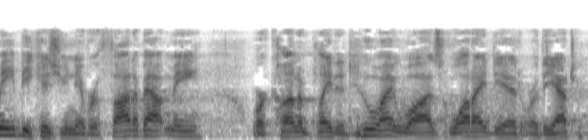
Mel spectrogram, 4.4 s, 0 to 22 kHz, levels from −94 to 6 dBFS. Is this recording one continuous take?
yes; 0 cuts

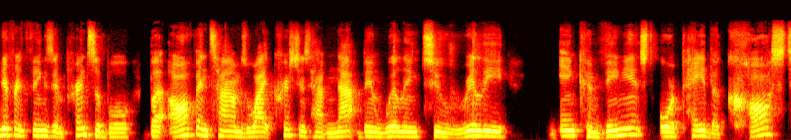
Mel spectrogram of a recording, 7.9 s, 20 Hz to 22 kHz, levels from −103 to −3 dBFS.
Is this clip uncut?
no; 2 cuts; at 1.4 s, 5.6 s

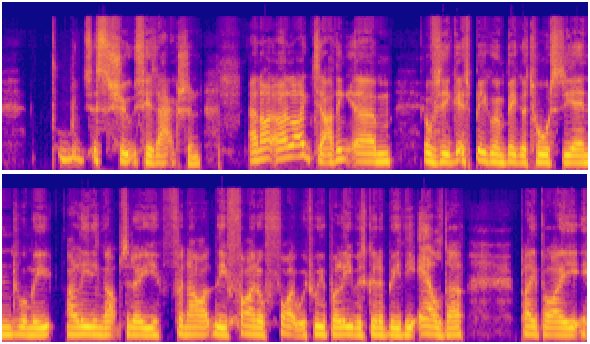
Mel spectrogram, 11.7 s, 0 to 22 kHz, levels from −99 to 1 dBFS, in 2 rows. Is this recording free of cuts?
yes; 0 cuts

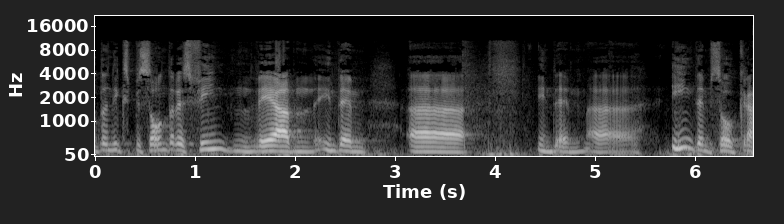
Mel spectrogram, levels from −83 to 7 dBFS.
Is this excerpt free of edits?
yes; 0 cuts

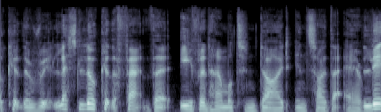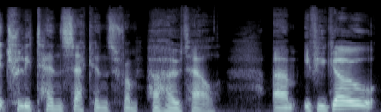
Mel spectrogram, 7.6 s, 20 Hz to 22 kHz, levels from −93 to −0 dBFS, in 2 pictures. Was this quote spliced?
yes; 2 cuts; at 3.6 s, 5.2 s

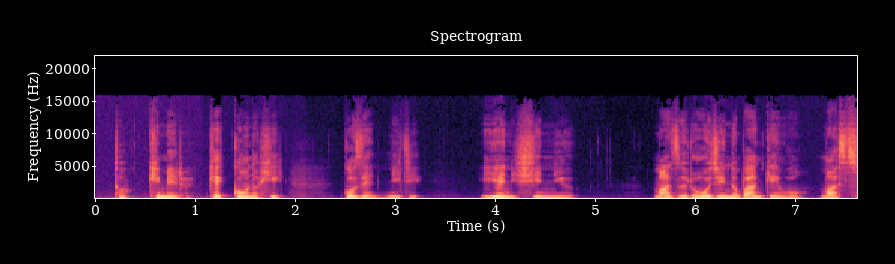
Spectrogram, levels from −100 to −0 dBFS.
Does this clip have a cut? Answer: yes; 1 cut; at 1.0 s

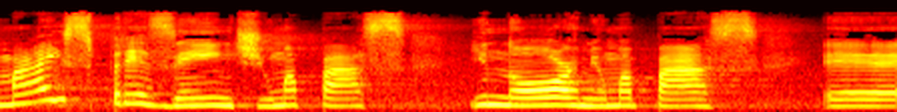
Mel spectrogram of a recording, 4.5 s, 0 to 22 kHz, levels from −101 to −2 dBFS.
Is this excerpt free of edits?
yes; 0 cuts

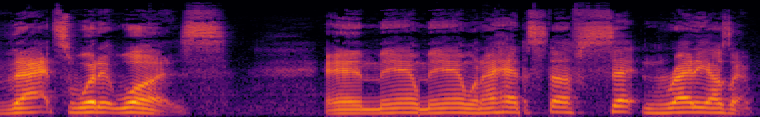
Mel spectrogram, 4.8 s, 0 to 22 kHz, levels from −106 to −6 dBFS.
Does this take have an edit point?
yes; 2 cuts; at 2.6 s, 3.3 s

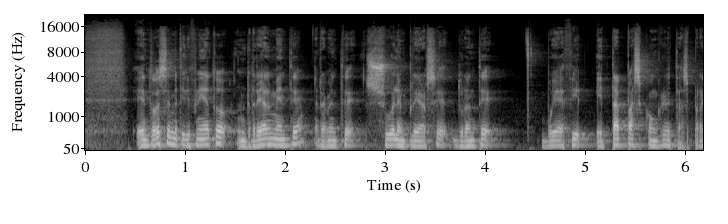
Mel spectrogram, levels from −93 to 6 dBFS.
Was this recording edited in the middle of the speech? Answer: no; 0 cuts

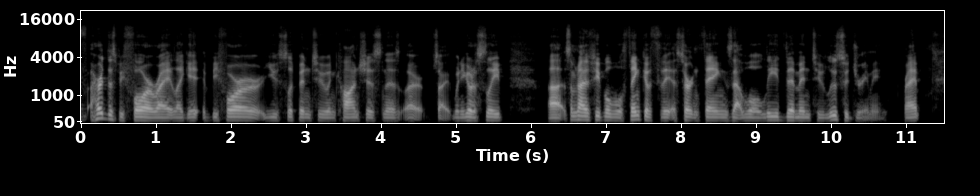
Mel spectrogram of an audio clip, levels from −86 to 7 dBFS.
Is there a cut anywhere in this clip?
no; 0 cuts

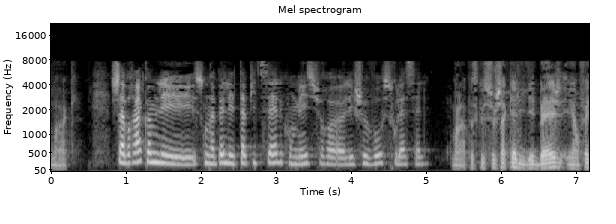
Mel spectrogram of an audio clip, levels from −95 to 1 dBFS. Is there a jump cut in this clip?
yes; 1 cut; at 1.2 s

